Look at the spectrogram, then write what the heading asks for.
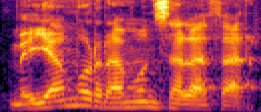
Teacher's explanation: he should have pronounced his name Salazar with a Spanish zeta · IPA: /salaˈθaɾ/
